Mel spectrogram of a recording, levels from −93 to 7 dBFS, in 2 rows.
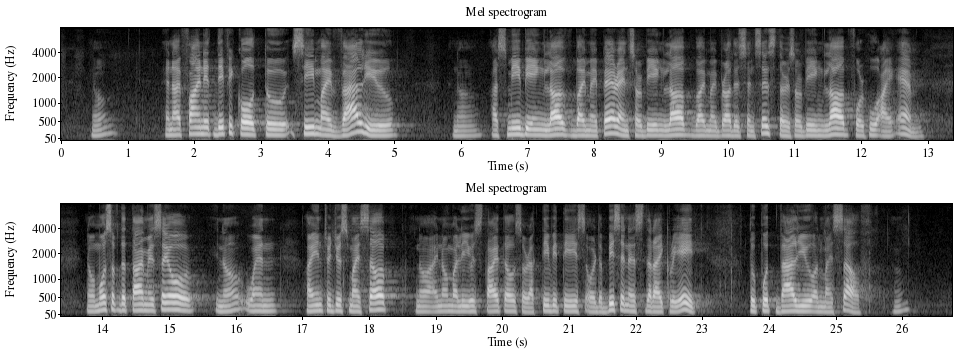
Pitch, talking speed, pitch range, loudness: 145 Hz, 160 wpm, 135-160 Hz, -17 LUFS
